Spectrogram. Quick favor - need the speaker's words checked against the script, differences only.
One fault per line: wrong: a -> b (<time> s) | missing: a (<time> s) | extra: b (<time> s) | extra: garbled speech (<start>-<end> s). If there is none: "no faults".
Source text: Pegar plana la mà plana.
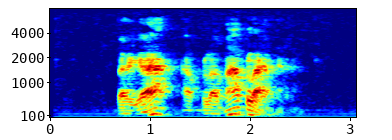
wrong: plana -> amb (1.4 s)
